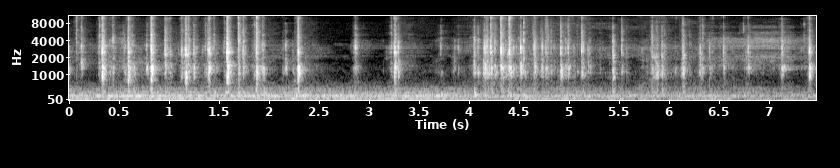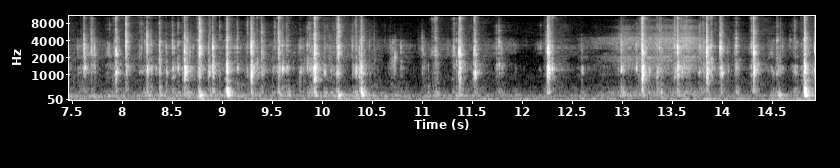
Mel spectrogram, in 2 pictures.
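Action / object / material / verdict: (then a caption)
tap / plastic mechanical keyboard / plastic / none. Both hands type with their fingertips on a compact mechanical keyboard with white and grey plastic keycaps. The result is a rapid, uneven stream of short, bright, clicky key taps with brief flurries of denser typing and a faint tick. A soft low hum sits underneath during the first few seconds.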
